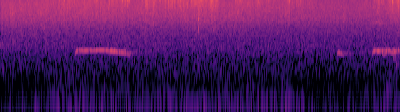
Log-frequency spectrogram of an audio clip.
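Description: Owl hooting: one long, smooth hoot about a second and a half in, then a short hoot and another long one near the end, over a faint steady hiss.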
